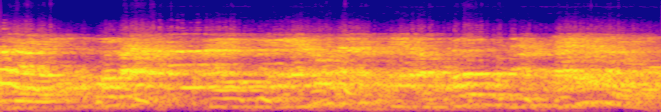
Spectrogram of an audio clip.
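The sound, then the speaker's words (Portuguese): Several frightened children scream and cry in overlapping, high-pitched wails that continue without a break for the whole stretch, loud and strained with a thin, muffled tone, recorded by a home surveillance system during an armed home invasion in which the family was held hostage. “Assustadas, as crianças gritam.”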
